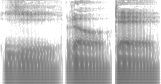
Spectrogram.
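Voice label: "yirote", concatenated syllables; Affixing experiment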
